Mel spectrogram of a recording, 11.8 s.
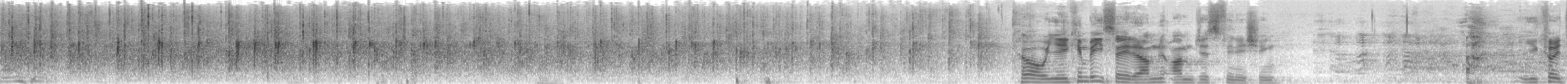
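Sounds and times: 
laughter: 0:00.0 - 0:00.5, 0:09.9 - 0:11.7
audience round of applause: 0:00.0 - 0:07.6
speech: 0:07.6 - 0:09.7, 0:11.0 - 0:11.7.

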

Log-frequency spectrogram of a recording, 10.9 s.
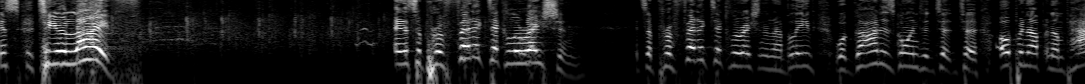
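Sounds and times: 
speech: 0:00.0 - 0:01.4, 0:04.0 - 0:10.8
audience clapping: 0:01.0 - 0:05.8.

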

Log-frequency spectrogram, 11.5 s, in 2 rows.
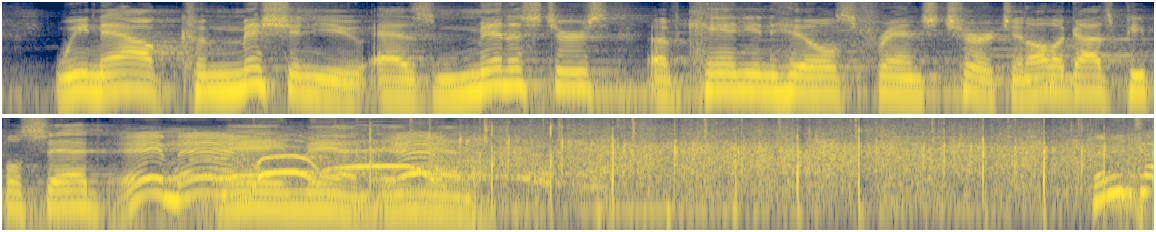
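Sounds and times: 
speech: 0:00.3 - 0:08.4, 0:11.2 - 0:11.5
audience clapping: 0:07.2 - 0:11.5.

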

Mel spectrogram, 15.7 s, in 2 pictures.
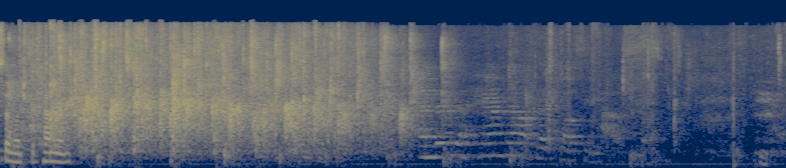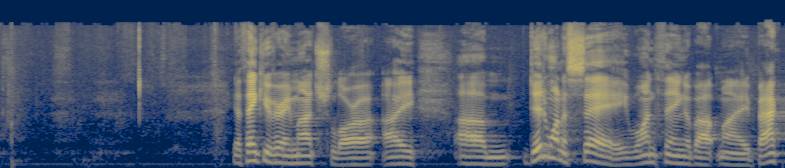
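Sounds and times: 
speech: 0:00.0 - 0:01.2, 0:10.2 - 0:15.7
audience applause welcoming a guest lecturer: 0:00.0 - 0:04.6.

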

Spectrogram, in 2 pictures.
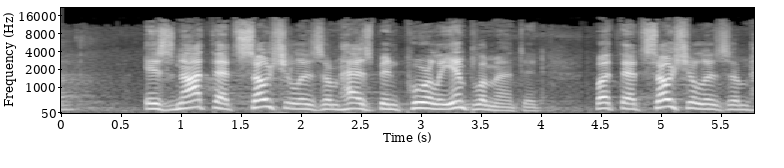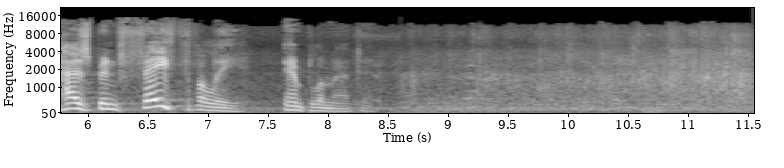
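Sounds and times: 
speech: 0:00.7 - 0:08.5
faint small applause: 0:08.6 - 0:11.5
soft murmur of crowd noise: 0:08.6 - 0:11.5.

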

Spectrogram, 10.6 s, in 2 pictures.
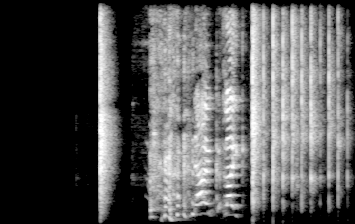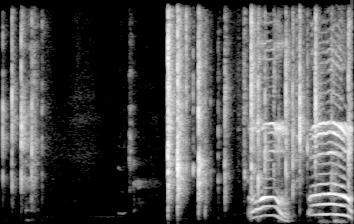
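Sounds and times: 
hand clap: 0:01.5 - 0:01.9, 0:03.7 - 0:06.0, 0:07.8 - 0:10.6
speech: 0:03.0 - 0:03.8, 0:09.1 - 0:10.6.

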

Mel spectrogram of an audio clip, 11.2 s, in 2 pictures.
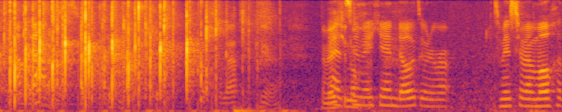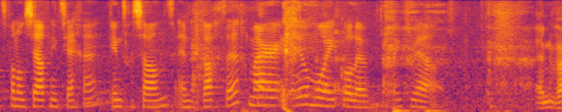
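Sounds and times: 
clapping: 0:00.0 - 0:02.9
speech: 0:02.6 - 0:11.2.

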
